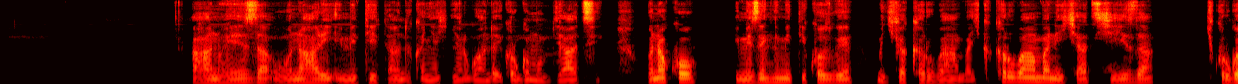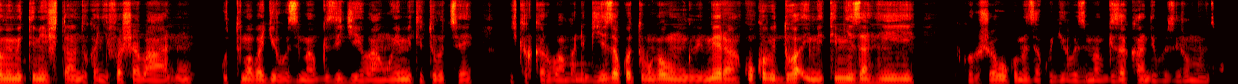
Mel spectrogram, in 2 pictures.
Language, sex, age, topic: Kinyarwanda, male, 18-24, health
